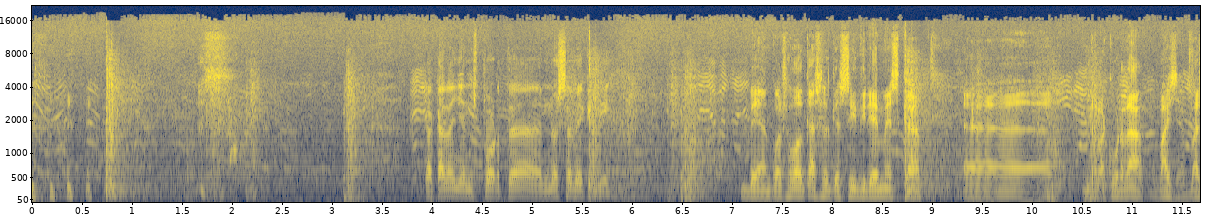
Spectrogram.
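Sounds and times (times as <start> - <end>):
speech: 0.0 - 1.0, 1.7 - 1.9, 3.9 - 11.6
laughter: 0.0 - 3.9
hissing crackling firework burst: 0.0 - 11.6
firework bang: 0.7 - 2.4, 3.1 - 3.6, 5.5 - 7.0, 8.7 - 10.6.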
